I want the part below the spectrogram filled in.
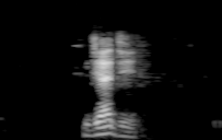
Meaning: inflection of дя́дя (djádja): 1. genitive singular 2. nominative plural
- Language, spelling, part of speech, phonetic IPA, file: Russian, дяди, noun, [ˈdʲædʲɪ], Ru-дяди.ogg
